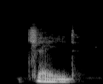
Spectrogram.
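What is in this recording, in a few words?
"jade", British English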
